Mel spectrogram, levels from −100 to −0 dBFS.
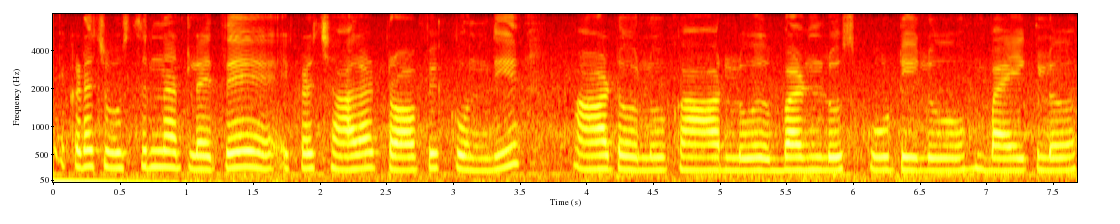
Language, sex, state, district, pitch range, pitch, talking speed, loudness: Telugu, female, Andhra Pradesh, Srikakulam, 230-260 Hz, 235 Hz, 100 wpm, -16 LUFS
